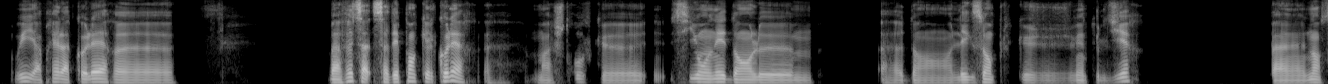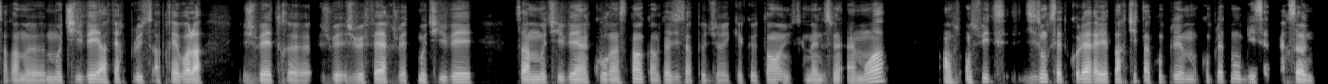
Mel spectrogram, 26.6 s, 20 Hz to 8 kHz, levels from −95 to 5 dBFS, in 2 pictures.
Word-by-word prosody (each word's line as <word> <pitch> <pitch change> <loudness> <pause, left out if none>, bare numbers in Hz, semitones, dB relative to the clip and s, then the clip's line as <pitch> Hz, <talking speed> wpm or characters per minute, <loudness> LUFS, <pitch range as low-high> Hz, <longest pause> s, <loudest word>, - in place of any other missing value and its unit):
Oui, 125 +1 -2
après 105 +5 -2
la - - +4
colère, 110 0 +3
heu 90 -1 -1 1.6
bah, 100 - +5
en - - -1
fait, 140 - +2
ça - - +7
ça 105 - +9
dépend 115 +4 +2
quelle 120 -6 -2
colère, 145 -6 +3
heu, - - -11 0.4
moi, 85 -1 -7
je - - -2
trouve 110 -1 -11
que 85 -1 -5 0.3
si 115 - -2
on 110 -1 +2
est 115 0 +4
dans 95 0 +2
le, 90 -2 0
mmh, 85 -1 -9 0.7
heu, 85 0 -8
dans 85 0 -7
l'exemple 95 +2 0
que 90 -1 -7
je 85 -1 -10
je 80 +1 -16
viens 85 -1 -2
de - - -14
le 80 - -15
dire 130 - -2 1.3
bah 85 0 -1
non, 100 +2 +1
ça 85 - -8
va 90 +1 -2
me 90 -1 -2
motiver 100 +4 +3
à 100 - +5
faire 100 +1 -3
plus. 100 -2 -4
Après, 110 -3 0
voilà, 100 -3 +7 0.4
je 85 0 -4
vais 95 - +5
être, 95 - -1
heu, 85 -1 -1
je - - -14
vais - - -2
je 85 +3 -2
vais 95 - +1
faire, 100 0 +4
je - - -14
vais 90 - -3
être - - -7
motivé, 100 +1 +1 0.4
ça - - +2
va 95 - +6
me 95 - +1
motiver 95 +1 +1
un 95 -1 +3
court 100 0 -2
instant 100 +4 +2
comme 90 -2 -5
tu 90 - -5
as - - +1
dit, 95 - -5
ça - - -4
peut 90 - -10
durer 85 +1 -8
quelque 85 -1 -8
temps, 100 +4 0
1 90 - -6
semaine, 90 +1 -4
2 80 - -8
semaines, - - 0
1 90 - -2
mois. 120 +10 +5 0.6
Ens 100 -1 +1
ensuite, 110 +4 -2
disons 95 +7 0
que - - -3
cette - - +2
colère, 115 +1 +4
elle 95 - +6
est 95 - +3
partie, - - 0
tu - - -1
as - - 0
complèment 110 -2 -4
complètement 115 0 -4
oublié 110 +1 -4
cette - - +2
personne. 90 -4 +4
95 Hz, 215 wpm, -27 LUFS, 85-105 Hz, 1.6 s, ça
